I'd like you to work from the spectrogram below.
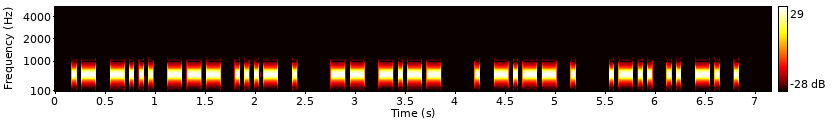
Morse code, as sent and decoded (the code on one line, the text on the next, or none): .- -... --- ...- . / -- -.-- / . -.-- . / .-.. .. -. .
ABOVE MY EYE LINE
